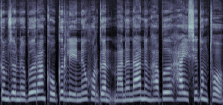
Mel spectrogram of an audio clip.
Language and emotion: Bodo, neutral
